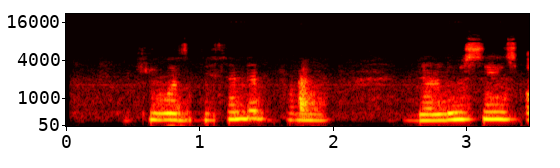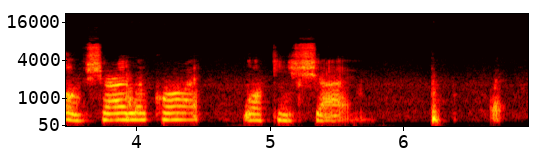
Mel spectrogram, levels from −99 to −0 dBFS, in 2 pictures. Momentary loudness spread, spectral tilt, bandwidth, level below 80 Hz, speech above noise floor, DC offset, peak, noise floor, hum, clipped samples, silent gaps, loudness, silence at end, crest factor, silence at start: 13 LU; -4.5 dB/octave; 7.8 kHz; -72 dBFS; 35 dB; under 0.1%; -16 dBFS; -66 dBFS; none; under 0.1%; none; -33 LUFS; 0.2 s; 18 dB; 0.6 s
